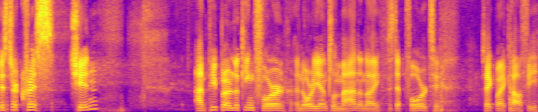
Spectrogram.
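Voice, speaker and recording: Bright, sharp tone at a moderate pace, with ordinary pitch variation and long, frequent pauses. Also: man, fairly high pitch for a man. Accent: Irish. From Ireland. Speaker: business executive and conference speaker. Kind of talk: conference keynote talk. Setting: stage with audience. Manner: hesitant, with many fillers and repetitions.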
